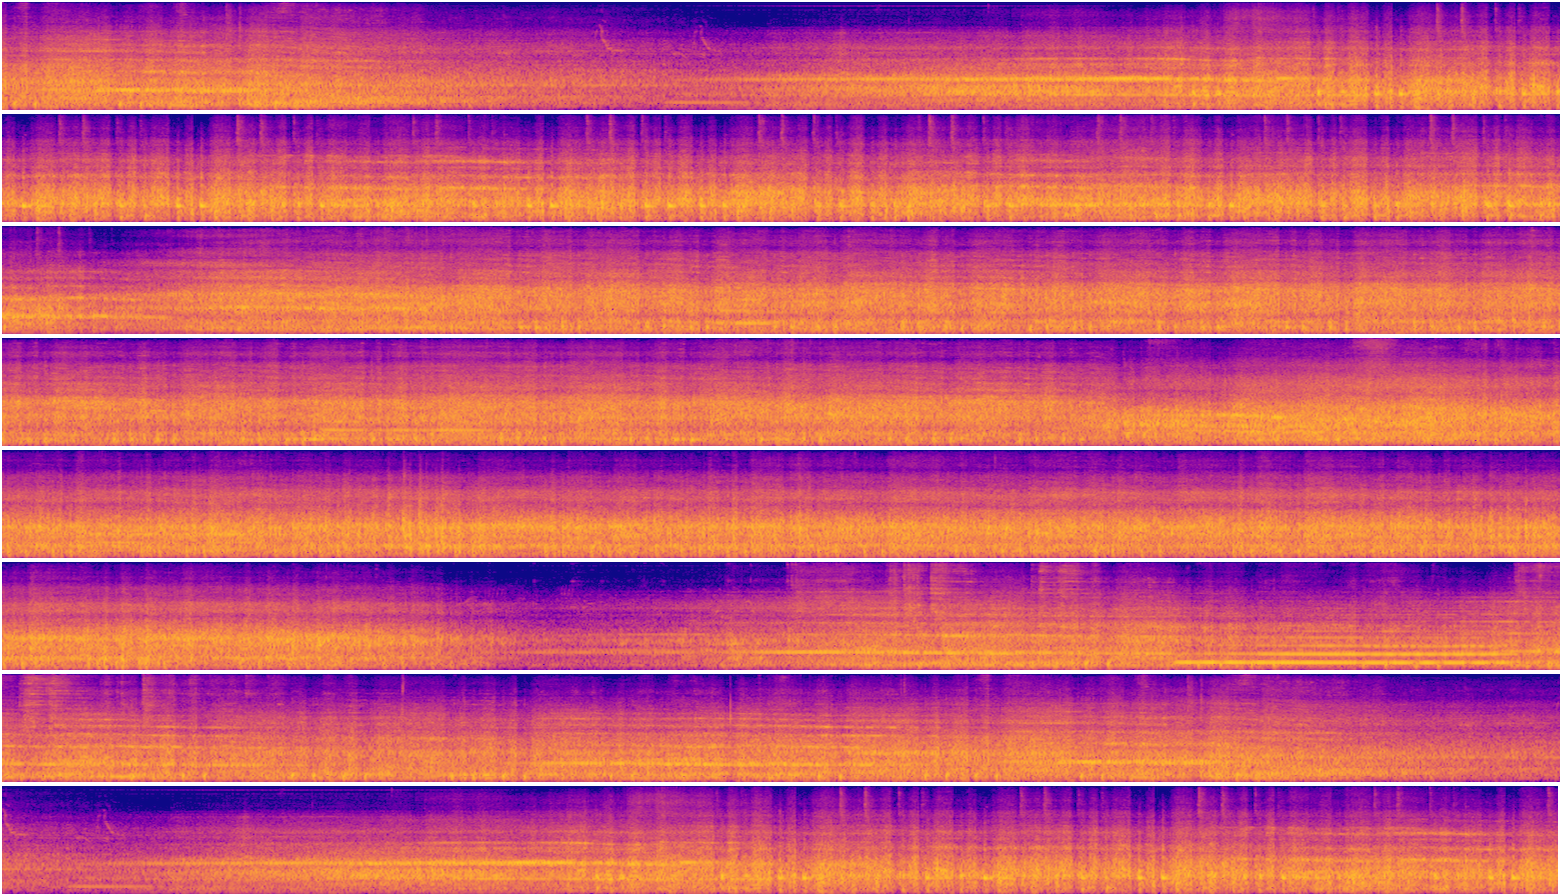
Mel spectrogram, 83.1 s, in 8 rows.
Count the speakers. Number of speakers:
zero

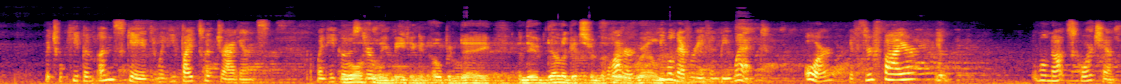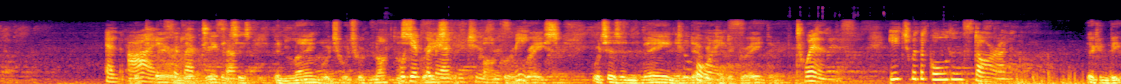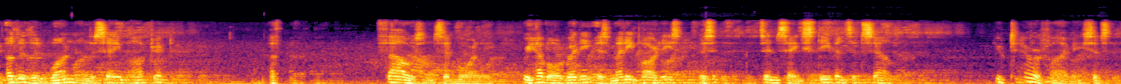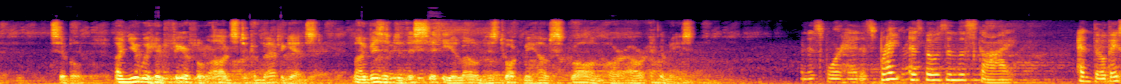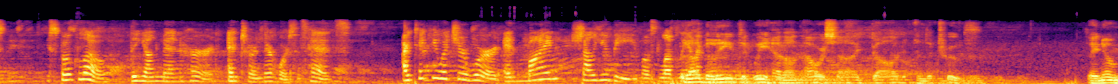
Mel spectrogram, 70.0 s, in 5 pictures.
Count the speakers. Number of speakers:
two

